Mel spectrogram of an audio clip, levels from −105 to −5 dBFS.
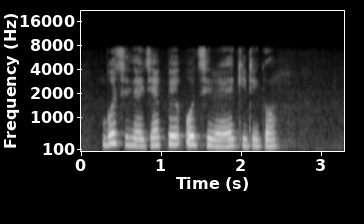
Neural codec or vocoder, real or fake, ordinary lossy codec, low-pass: none; real; none; 7.2 kHz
